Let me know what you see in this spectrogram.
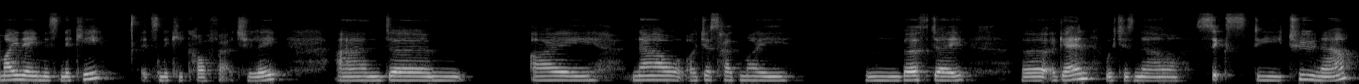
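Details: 62-year-old woman with aphasia after a stroke in her sleep about 18 months earlier. She has word-finding and number difficulties and trouble understanding fast speech; the interviewer suggests it may be more like Wernicke's aphasia.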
